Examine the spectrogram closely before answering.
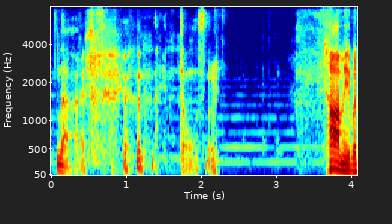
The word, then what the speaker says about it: Thomby: Tommy, but it's spelled THOMBY.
